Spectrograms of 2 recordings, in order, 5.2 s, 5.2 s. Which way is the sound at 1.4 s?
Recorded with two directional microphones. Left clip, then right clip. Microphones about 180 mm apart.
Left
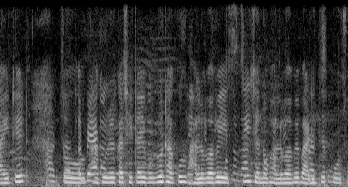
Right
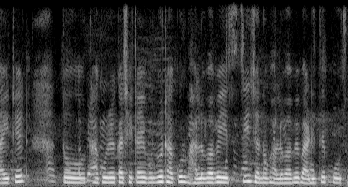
15° right (ahead or behind).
